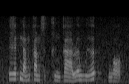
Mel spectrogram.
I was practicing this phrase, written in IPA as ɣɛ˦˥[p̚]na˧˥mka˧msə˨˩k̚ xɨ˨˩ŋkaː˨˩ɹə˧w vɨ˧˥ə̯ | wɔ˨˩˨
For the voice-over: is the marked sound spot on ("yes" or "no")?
no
